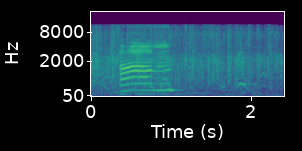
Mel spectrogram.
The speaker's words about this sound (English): claps along with the crowd.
